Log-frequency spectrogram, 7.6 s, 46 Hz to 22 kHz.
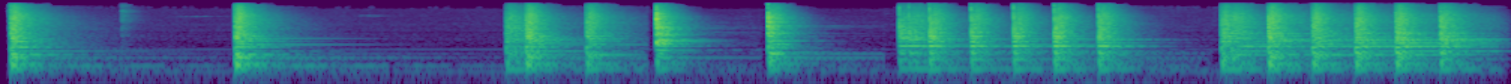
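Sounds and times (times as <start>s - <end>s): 
14x5 steel snare drum: 0.0s - 0.5s, 1.2s - 1.6s, 2.6s - 7.5s.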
